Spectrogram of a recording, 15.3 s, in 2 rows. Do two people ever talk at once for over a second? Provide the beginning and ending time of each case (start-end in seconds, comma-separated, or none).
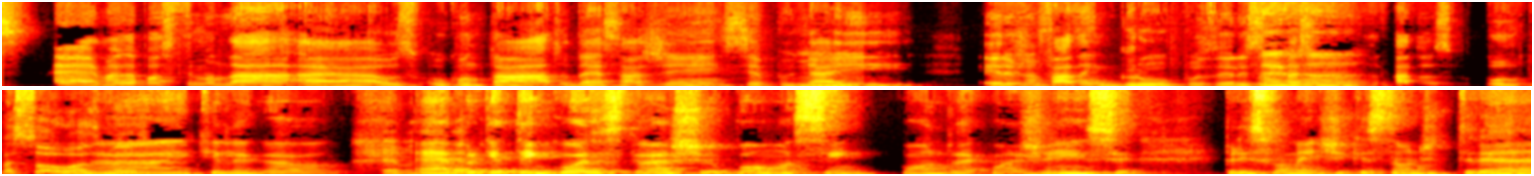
none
